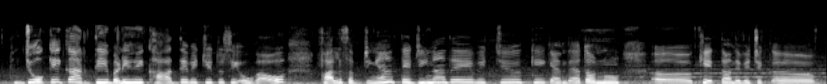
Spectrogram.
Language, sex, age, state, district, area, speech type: Punjabi, female, 18-30, Punjab, Ludhiana, urban, spontaneous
